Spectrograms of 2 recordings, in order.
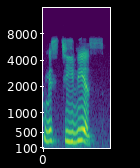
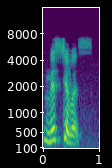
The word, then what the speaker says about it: mischievous: This is not mischievous. This is mischievous.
